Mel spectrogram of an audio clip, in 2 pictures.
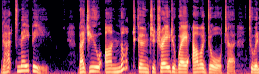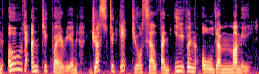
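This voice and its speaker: A woman's voice: deep voice, very animated, measured pace, dry recording. A woman playing a firm, indignant wife and mother, scolding emphatically in a farcical audio drama.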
